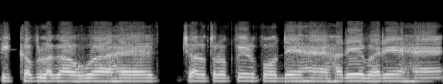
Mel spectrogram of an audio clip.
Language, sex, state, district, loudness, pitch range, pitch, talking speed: Hindi, male, Bihar, Purnia, -11 LUFS, 150-155 Hz, 150 Hz, 150 wpm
